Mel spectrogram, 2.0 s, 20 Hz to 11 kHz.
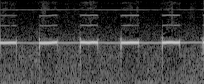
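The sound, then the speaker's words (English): Beeping signal from Sputnik 1, the 1957 Soviet satellite, a tiny aluminum sphere with four whisker-like antennas: a steady, evenly spaced series of short high-pitched beeps over a faint hiss. “It was the world's first artificial satellite. The tiny aluminum sphere with four whisker-like antennas sent the beep,”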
